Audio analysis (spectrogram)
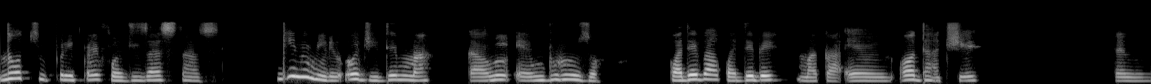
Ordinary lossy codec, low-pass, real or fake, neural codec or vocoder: none; 7.2 kHz; fake; codec, 16 kHz, 1 kbps, X-Codec, HuBERT features, trained on general audio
